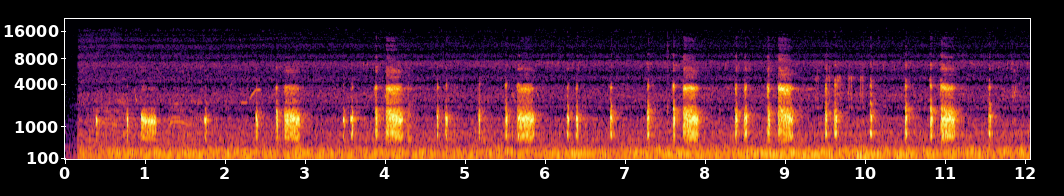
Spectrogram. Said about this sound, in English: Here's a recording of the red-legged partridge, courtesy of the British Library.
